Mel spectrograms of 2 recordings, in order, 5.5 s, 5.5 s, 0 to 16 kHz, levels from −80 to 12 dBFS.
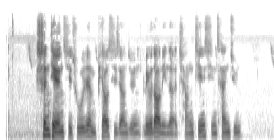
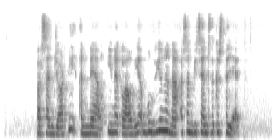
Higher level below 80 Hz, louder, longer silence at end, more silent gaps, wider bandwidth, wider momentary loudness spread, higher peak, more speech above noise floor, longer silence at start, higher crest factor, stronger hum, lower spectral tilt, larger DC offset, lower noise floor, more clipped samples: first, -68 dBFS vs -78 dBFS; first, -22 LUFS vs -26 LUFS; second, 0.05 s vs 0.65 s; neither; about the same, 11.5 kHz vs 11 kHz; first, 18 LU vs 8 LU; first, 0 dBFS vs -10 dBFS; about the same, 39 dB vs 42 dB; second, 0.25 s vs 0.75 s; first, 24 dB vs 16 dB; neither; about the same, -4 dB/octave vs -5 dB/octave; neither; second, -62 dBFS vs -67 dBFS; neither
